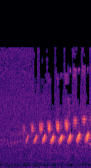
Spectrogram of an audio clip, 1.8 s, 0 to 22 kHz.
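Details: Yellowhammer in the town of Wittlich, Germany, recorded in 2019: a brisk, evenly paced series of high, slightly buzzy repeated chirps building in loudness, against faint low background hum.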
